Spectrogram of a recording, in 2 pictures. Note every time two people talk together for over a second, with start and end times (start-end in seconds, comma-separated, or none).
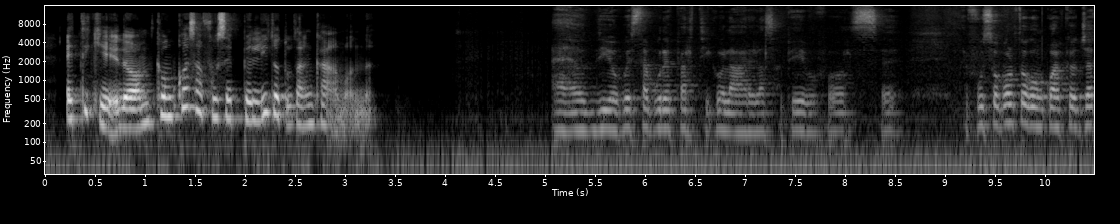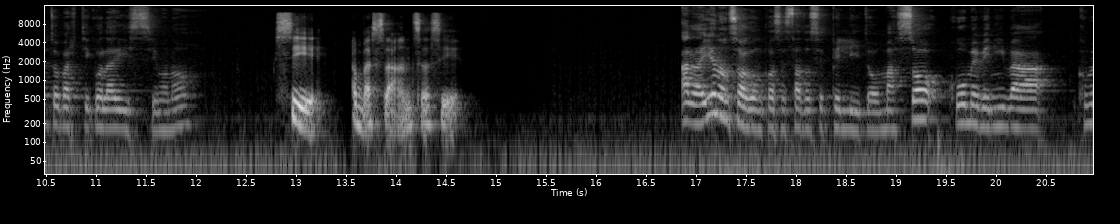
none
